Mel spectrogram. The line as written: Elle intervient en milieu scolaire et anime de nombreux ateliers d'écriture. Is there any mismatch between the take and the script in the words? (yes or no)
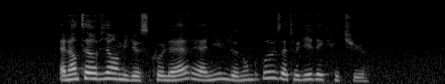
no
